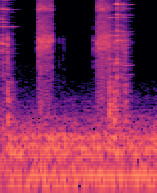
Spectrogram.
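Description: Ratchet working on rusted brake caliper bolts in a car mechanic simulator game: two quick bursts of rapid clicking, each about a fifth of a second, with a low mechanical hum underneath.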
